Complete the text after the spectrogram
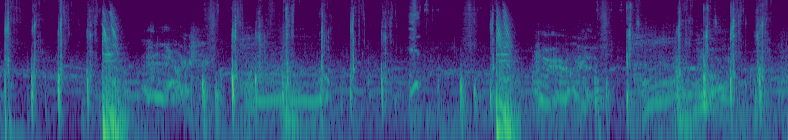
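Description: Wooden blocks thump and clatter as they slide into place.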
